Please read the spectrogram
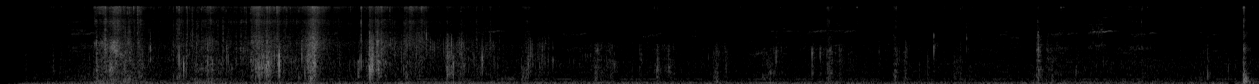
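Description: Footsteps on dry bark, leaf litter and twigs, close and heavy for the first few seconds, then sparser and fainter.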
